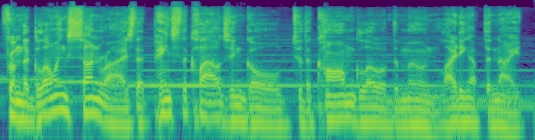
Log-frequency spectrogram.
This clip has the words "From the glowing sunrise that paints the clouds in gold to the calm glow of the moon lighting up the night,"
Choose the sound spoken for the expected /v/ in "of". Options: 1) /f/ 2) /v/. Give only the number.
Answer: 2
